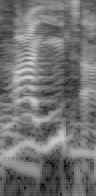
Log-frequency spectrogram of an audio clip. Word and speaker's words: Maita: It's the A before the I. The A before the It's not I. Miata. Maida. It's not the car. It's Maita. Maida. Miata. Maita. Miata is the car.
